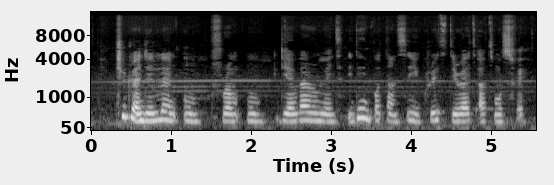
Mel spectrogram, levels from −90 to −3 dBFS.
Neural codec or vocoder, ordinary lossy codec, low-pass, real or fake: none; AAC, 64 kbps; 14.4 kHz; real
